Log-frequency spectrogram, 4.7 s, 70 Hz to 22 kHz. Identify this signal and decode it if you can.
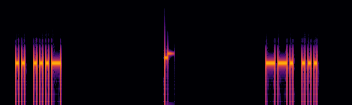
Morse code, heard as a keyed tone, about 30 wpm, 700 Hz. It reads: IV GS
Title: Top Two Letter Combinations in Words 30wpm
